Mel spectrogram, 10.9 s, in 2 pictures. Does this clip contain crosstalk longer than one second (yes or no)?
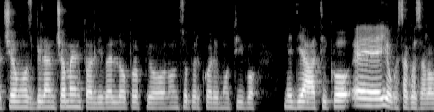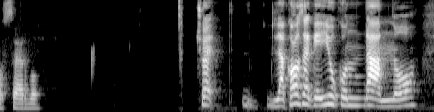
no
